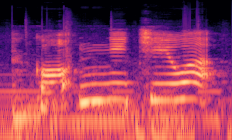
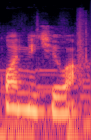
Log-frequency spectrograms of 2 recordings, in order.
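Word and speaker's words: こんにちは: Ini hurufnya H, sama ya ini juga. Tapi dia dibacanya itu wa.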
